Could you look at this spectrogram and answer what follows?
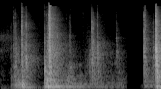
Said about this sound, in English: There's another matter. The door. I locked that door. He just opened it and walked out.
